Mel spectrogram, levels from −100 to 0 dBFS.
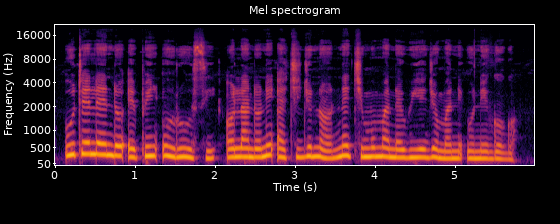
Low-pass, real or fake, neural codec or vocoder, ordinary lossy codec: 19.8 kHz; real; none; none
